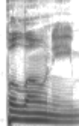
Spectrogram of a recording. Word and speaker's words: Bologna: wanted to double check because when I read it, having never heard it said out loud, I thought, is this man's last name Baloney?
